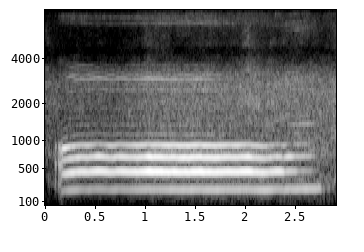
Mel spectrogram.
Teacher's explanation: plutaswar, they are taking more than 2 matra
